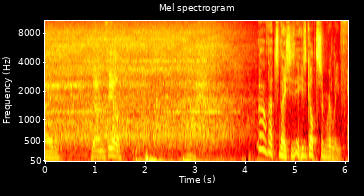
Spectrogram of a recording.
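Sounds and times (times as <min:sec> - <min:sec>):
speech: 0:00.0 - 0:01.7, 0:04.2 - 0:06.0
hair dryer blowing: 0:00.0 - 0:04.7.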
